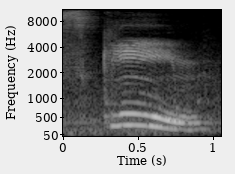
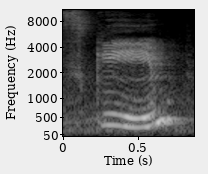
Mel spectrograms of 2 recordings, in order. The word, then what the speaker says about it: scheme: it makes the C Sound and the H is silent so let's look at some examples we have ache ache schoolhouse Schoolhouse Christ scheme scheme Echo EK Echo and Chrome all of these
